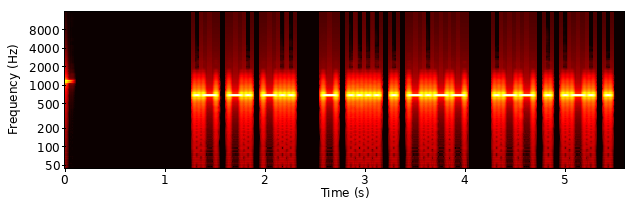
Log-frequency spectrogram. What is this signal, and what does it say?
Morse code, heard as a keyed tone, about 28 wpm, 700 Hz. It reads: AND THEY WERE
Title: Sentences from Top 1500 Words 28wpm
